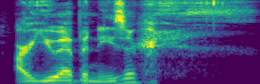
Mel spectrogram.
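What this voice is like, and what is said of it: Imitates another person's voice. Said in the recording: “my Michael Caine impression as Scrooge ... 10 out of 10.”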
